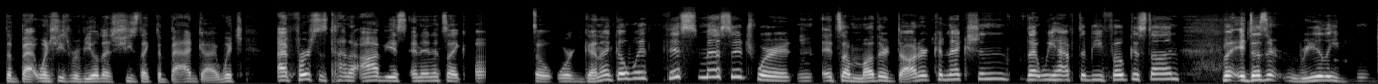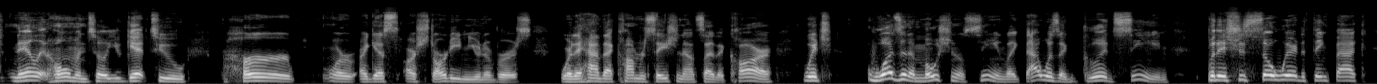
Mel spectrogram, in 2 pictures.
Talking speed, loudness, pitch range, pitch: 190 wpm, -20 LUFS, 145-215 Hz, 170 Hz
